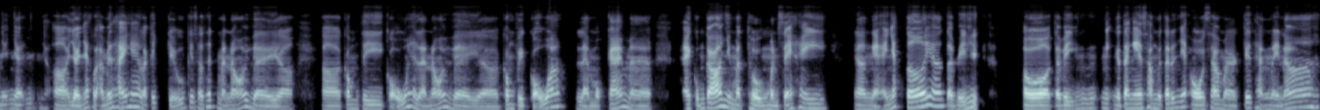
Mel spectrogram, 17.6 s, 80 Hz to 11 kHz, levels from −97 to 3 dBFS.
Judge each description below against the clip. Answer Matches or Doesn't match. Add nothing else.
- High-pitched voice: Doesn't match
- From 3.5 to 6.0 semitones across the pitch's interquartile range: Matches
